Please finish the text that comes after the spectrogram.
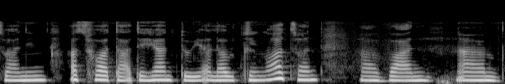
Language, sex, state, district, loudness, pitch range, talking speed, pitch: Mizo, female, Mizoram, Aizawl, -15 LUFS, 185-205 Hz, 165 wpm, 195 Hz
